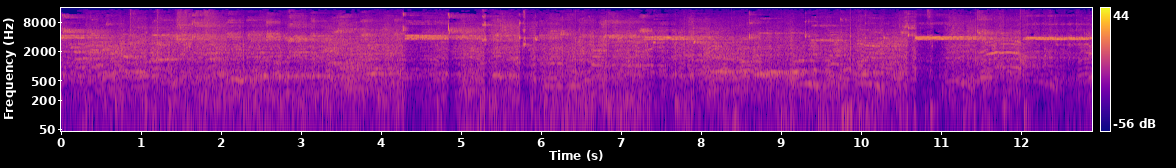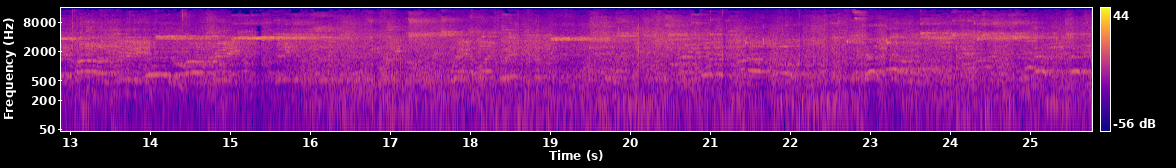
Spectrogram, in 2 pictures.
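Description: A crowd of spectators chatters and calls out throughout.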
